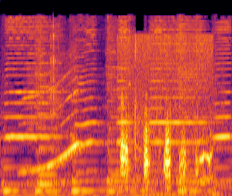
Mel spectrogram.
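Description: Hen clucking, a quick run of about five clucks in the second half, over cheerful backing music with a rising slide in the tune.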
